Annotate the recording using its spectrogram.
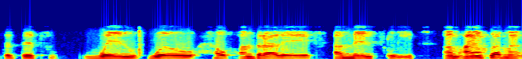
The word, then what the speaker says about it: Andrade: On the kickoff show, we have Andrade going one on one with Rey Mysterio. We'll let you go first, but can you properly pronounce Andrade? – Andrade. – Yeah, right. Perfect.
